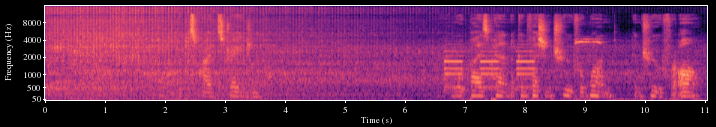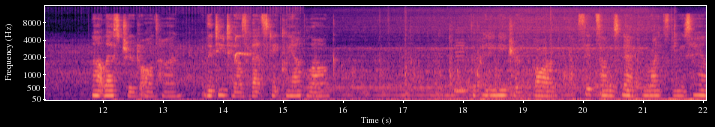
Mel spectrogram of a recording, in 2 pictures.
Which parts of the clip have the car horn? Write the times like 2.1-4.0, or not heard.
6.7-8.2, 17.6-18.9.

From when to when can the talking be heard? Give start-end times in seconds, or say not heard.
1.9-3.9, 6.5-10.9, 11.8-15.9, 18.1-22.0.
